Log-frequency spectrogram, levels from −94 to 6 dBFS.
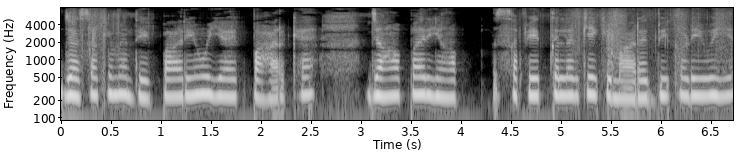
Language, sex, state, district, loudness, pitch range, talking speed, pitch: Hindi, female, Uttar Pradesh, Jyotiba Phule Nagar, -17 LUFS, 230-250 Hz, 205 wpm, 240 Hz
